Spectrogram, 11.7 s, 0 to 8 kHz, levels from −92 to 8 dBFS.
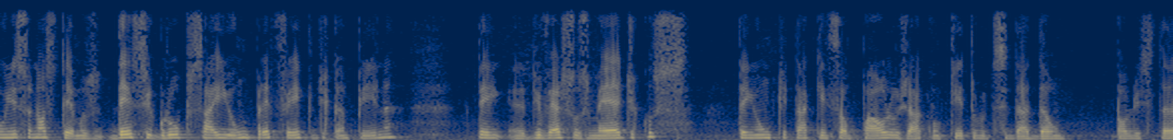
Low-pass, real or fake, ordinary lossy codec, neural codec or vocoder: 7.2 kHz; real; none; none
